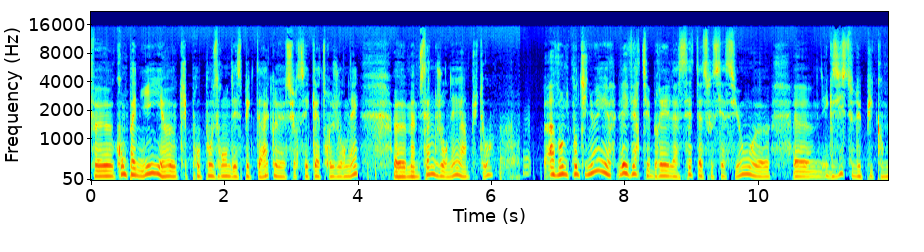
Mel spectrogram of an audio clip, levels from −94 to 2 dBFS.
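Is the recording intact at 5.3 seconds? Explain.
Yes, at 5.3 seconds the sound runs on cleanly with no dropout, click, glitch or other fault to be heard.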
